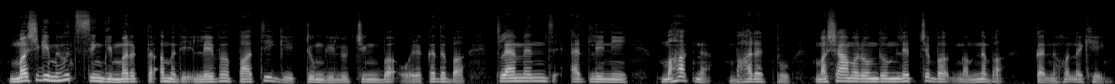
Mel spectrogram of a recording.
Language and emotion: Manipuri, neutral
